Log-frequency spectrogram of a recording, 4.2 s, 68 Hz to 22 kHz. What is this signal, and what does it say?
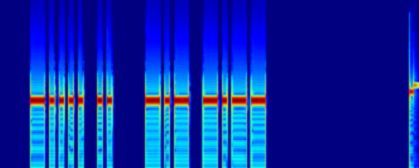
Morse code, heard as a keyed tone, about 25 wpm, 700 Hz. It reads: 6I KY
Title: Winter Field Day Exchanges 25wpm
